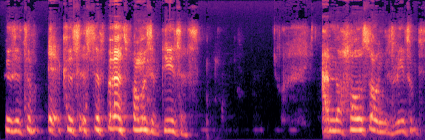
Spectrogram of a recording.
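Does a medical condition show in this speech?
Yes: Down syndrome; learned to speak by copying younger sister Susie, second top grade and b in French speaking.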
